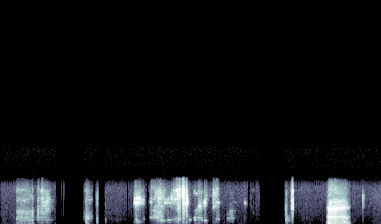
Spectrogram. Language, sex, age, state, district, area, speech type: Bengali, male, 45-60, West Bengal, Uttar Dinajpur, urban, conversation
